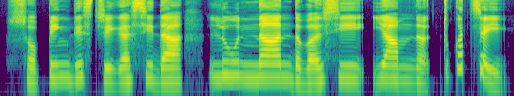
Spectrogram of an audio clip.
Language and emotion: Manipuri, disgusted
